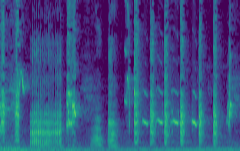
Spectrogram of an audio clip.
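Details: Javan myna in full song meant to provoke other mynas into singing: harsh rasping squawks followed by a rapid series of sharp clicking and whistled notes, over a steady low hum.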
